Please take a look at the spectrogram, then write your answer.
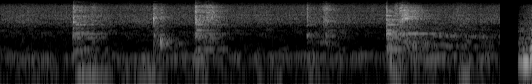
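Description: Shredded cabbage for spring roll filling sautés in a pan, with a soft continuous sizzle broken by several sharp scraping stirs of a spatula, quiet and close.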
